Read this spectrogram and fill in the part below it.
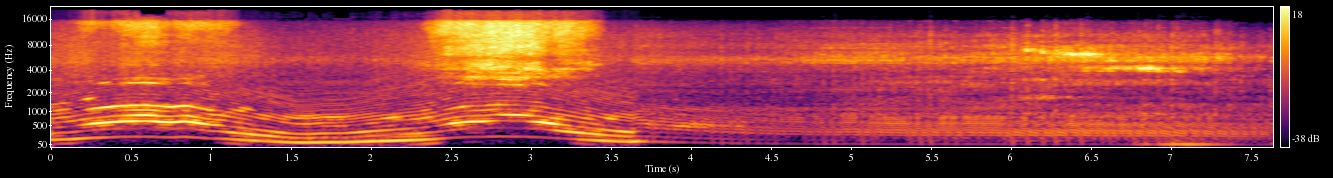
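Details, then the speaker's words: Stihl MS180C chainsaw with throttle held steady: revs rise and fall in a slow wave about every two seconds; compression seems fine, suspected carburetor or fuel starvation, maybe fuel filter; repaired by fuel line replacement. "Okay, so definitely probably carburetor or fuel starvation issue with this one. Maybe fuel filter. The engine's just kind of, it's able to run."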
